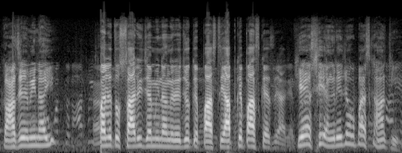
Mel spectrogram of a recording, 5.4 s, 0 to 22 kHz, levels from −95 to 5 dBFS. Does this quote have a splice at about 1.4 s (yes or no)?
yes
